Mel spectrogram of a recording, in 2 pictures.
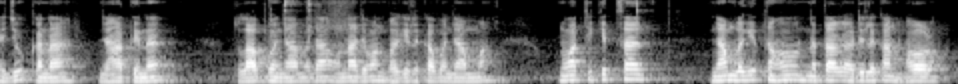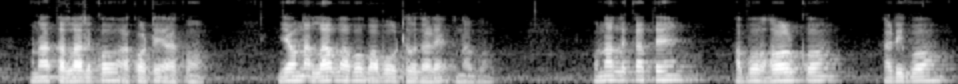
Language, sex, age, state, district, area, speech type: Santali, male, 30-45, Jharkhand, East Singhbhum, rural, spontaneous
